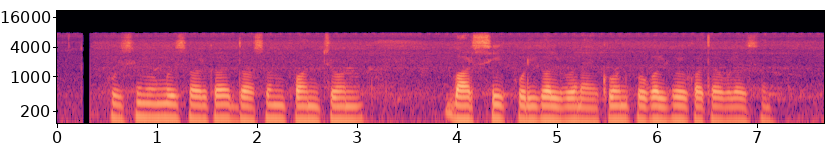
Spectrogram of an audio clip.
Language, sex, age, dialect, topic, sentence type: Bengali, male, 36-40, Standard Colloquial, agriculture, question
